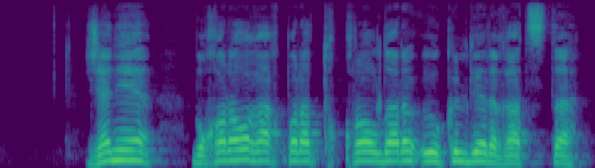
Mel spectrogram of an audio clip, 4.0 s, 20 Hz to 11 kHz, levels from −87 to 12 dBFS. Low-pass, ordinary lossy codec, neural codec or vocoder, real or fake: 9.9 kHz; none; none; real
